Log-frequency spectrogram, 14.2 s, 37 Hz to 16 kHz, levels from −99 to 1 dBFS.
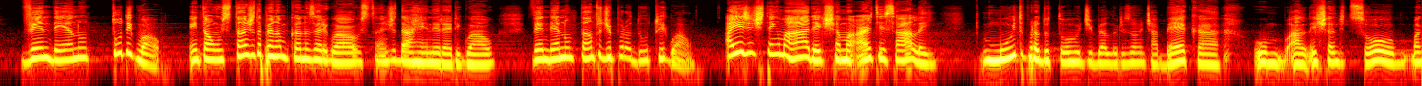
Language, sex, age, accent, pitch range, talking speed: Portuguese, female, 10-29, Brazilian, 200-270 Hz, 180 wpm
